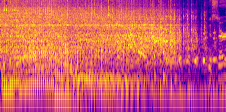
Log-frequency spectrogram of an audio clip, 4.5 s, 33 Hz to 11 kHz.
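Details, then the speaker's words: Craftsman GT5000 riding mower, 22 HP Briggs & Stratton OHV V-twin, after a carburetor cleaning for a no-start: runs with an uneven, surging beat for a few seconds, then quiets and evens out. The surging stopped by itself. "The surging stopped by itself, guys. How about that? Yeah, the surging actually stopped by itself."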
